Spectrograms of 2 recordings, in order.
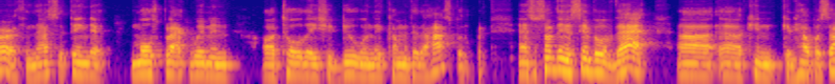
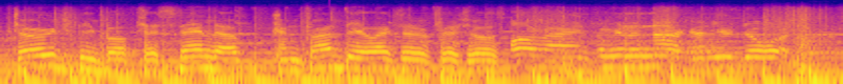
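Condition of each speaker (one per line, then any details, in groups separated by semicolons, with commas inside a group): No condition
ALS; rapidly progressing whole-body paralysis, uses wheelchair; trouble breathing, speech-generating device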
